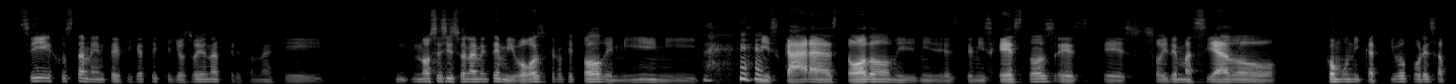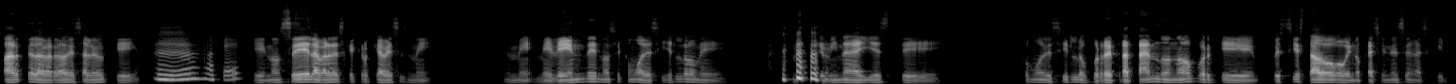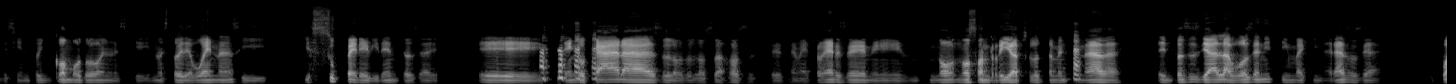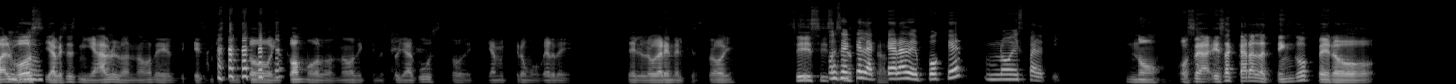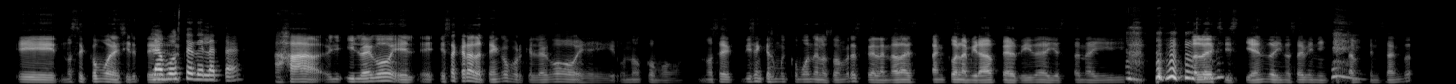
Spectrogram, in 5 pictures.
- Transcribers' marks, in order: laugh; laugh; laugh; chuckle; laugh; laugh
- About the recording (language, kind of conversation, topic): Spanish, podcast, ¿Te ha pasado que te malinterpretan por tu tono de voz?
